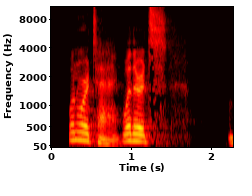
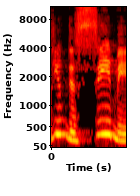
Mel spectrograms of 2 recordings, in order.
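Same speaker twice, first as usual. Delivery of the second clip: higher, indignant you've deceived me; disdainful; 10 semitones higher than usual. Acted. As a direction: sneer at the cheater. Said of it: "he's kind of disdainful".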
